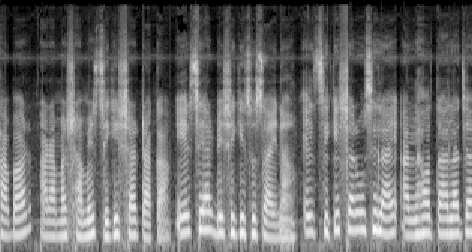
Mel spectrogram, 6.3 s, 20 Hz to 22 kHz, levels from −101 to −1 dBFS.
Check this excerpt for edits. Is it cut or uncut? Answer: uncut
